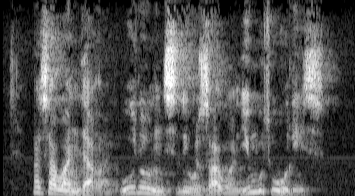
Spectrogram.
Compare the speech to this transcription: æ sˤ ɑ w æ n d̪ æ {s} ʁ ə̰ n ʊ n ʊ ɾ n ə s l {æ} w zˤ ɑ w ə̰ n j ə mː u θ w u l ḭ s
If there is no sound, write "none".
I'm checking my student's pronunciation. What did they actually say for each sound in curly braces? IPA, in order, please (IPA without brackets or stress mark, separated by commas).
none, i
